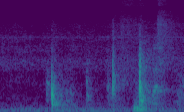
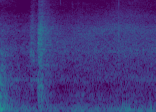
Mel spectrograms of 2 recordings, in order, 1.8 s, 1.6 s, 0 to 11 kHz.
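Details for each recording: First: JVC DLA-RS15-U D-ILA projector that won't power on or light: sharp uneven clicks every second or two as the lens door motor cycles, door trying to open and sticking; fault traced to the power board. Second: JVC DLA-RS15-U D-ILA projector, previously no light with door clicking stuck; now lamp lights, one sharp click as lens door opens/closes then faint fan hiss; lens door operating normally.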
